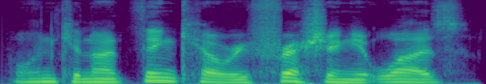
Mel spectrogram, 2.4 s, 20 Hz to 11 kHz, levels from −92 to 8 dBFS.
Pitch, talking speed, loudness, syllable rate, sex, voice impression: 120 Hz, 175 wpm, -17 LUFS, 4.9 syllables/s, male, masculine, very middle-aged, slightly thick, muffled, sincere, slightly unique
